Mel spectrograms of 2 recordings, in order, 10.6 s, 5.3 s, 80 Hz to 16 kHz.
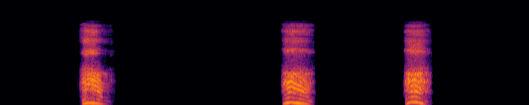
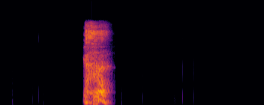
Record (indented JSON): {
  "exhalation_length": "10.6 s",
  "exhalation_amplitude": 31597,
  "exhalation_signal_mean_std_ratio": 0.29,
  "cough_length": "5.3 s",
  "cough_amplitude": 32767,
  "cough_signal_mean_std_ratio": 0.24,
  "survey_phase": "alpha (2021-03-01 to 2021-08-12)",
  "age": "65+",
  "gender": "Male",
  "wearing_mask": "No",
  "symptom_none": true,
  "smoker_status": "Ex-smoker",
  "respiratory_condition_asthma": false,
  "respiratory_condition_other": false,
  "recruitment_source": "Test and Trace",
  "submission_delay": "2 days",
  "covid_test_result": "Positive",
  "covid_test_method": "RT-qPCR",
  "covid_ct_value": 27.9,
  "covid_ct_gene": "ORF1ab gene",
  "covid_ct_mean": 28.4,
  "covid_viral_load": "480 copies/ml",
  "covid_viral_load_category": "Minimal viral load (< 10K copies/ml)"
}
